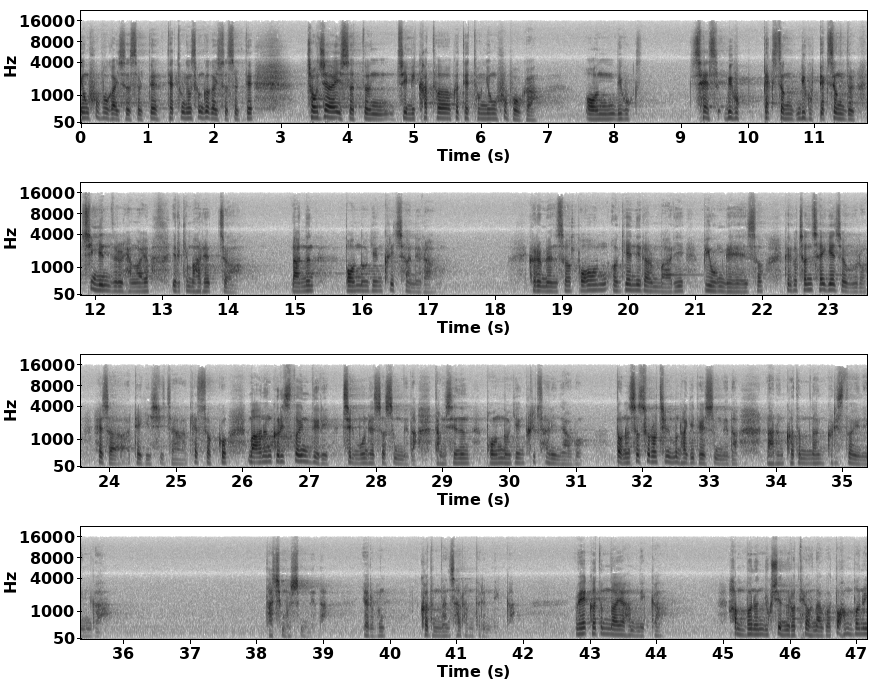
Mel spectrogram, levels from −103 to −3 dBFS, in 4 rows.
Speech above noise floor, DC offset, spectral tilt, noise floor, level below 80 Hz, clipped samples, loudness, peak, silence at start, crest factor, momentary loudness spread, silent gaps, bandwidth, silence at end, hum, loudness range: 28 dB; under 0.1%; -1.5 dB/octave; -51 dBFS; -74 dBFS; under 0.1%; -21 LUFS; -2 dBFS; 0 s; 22 dB; 14 LU; none; 16 kHz; 0 s; none; 7 LU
